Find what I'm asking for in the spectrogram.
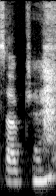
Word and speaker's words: Szewczuk: It's pronounced subject.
